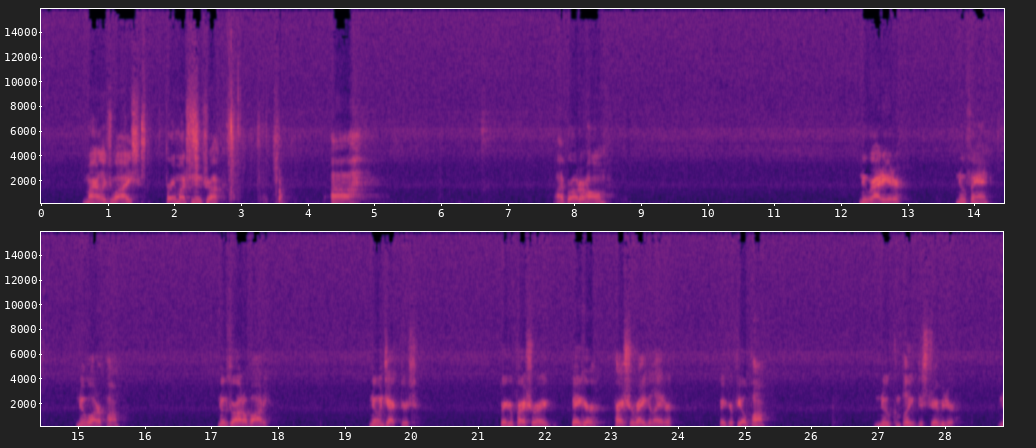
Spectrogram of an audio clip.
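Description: A middle-aged man speaks close to the microphone in short, animated bursts with pauses.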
